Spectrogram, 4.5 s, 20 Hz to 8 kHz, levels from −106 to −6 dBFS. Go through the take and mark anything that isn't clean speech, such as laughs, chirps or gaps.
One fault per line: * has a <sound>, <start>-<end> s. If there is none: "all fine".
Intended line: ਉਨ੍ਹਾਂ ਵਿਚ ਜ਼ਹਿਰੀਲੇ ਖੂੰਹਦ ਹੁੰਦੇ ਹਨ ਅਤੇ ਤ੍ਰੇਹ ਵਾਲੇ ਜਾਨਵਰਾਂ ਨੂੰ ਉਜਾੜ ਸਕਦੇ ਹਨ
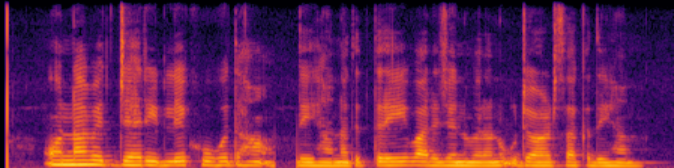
* has a dropout, 1.8-2.0 s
